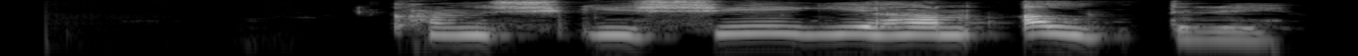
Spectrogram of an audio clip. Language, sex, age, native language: Icelandic, male, 6, Icelandic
